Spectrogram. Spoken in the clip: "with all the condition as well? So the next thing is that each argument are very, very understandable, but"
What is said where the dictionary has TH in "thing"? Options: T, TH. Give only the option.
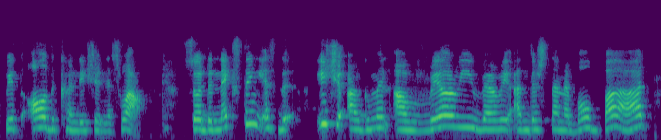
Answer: T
